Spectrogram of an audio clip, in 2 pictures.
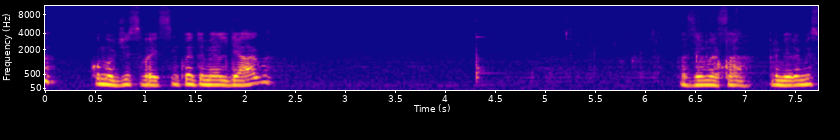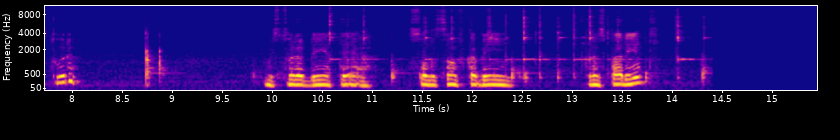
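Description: A plastic spoon stirs and clinks against glass.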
